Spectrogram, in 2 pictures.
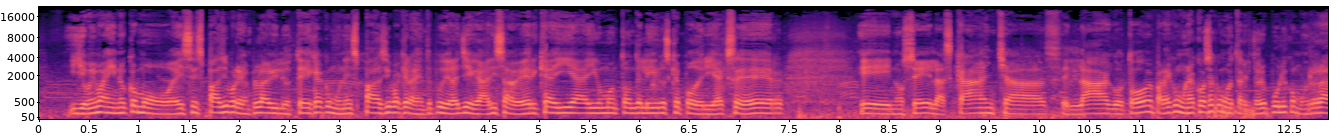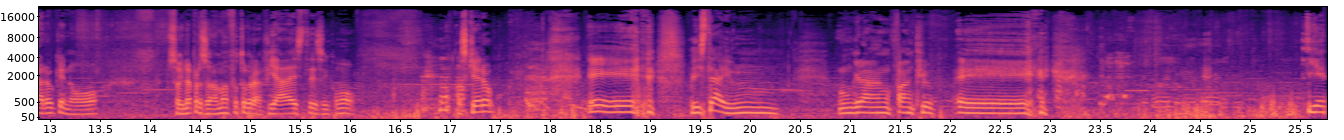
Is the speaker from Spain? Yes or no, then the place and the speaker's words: no; Tuluá, Valle del Cauca, Colombia; now in Cali, Colombia; yo no viví casi la ciudad, llegué como a Cali y de Tuluá, y aquí encontraba como el campo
